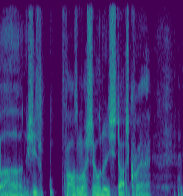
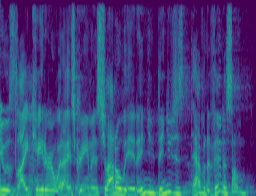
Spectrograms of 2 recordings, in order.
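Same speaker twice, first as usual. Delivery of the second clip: much higher, louder excited ribbing; excited high teasing; 14 semitones higher, 4 dB louder than usual. Real, not acted. Host teasing the guest who rushed over from a wedding, excited and high. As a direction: tease him, voice up high and lively.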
